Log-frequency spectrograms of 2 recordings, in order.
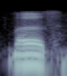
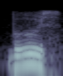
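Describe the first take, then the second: First: The vowel sounds like 'uh' as in bus. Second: The vowel sounds like 'oo' as in boot. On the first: The speaker calls it wrong. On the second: The speaker calls it right.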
